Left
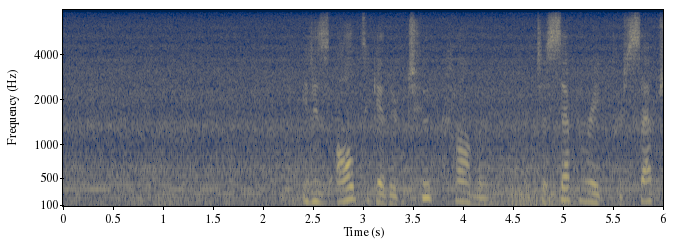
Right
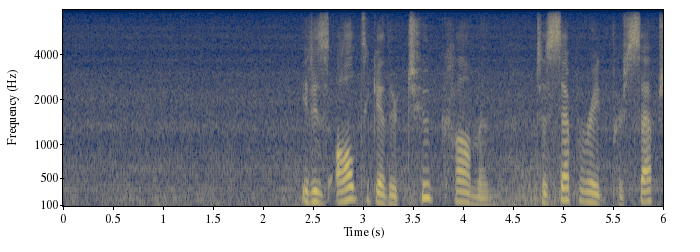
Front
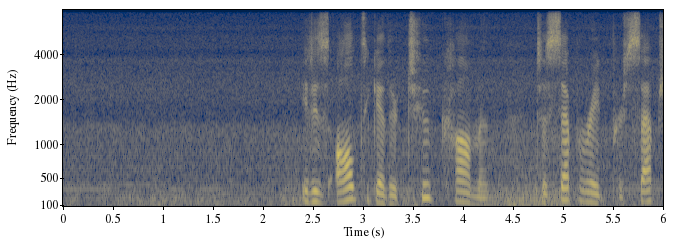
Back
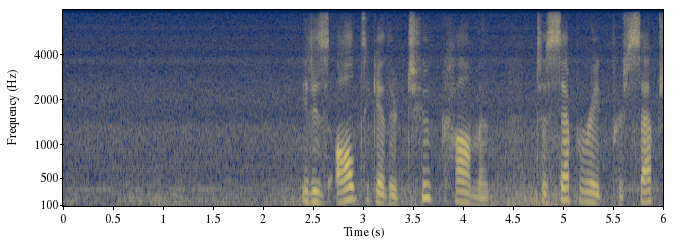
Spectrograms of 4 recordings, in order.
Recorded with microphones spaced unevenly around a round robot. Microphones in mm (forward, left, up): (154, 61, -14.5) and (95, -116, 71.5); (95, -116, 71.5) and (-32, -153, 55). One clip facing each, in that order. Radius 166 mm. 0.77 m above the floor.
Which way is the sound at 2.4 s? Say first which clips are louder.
Right 11 dB, back 2 dB; 100° right.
